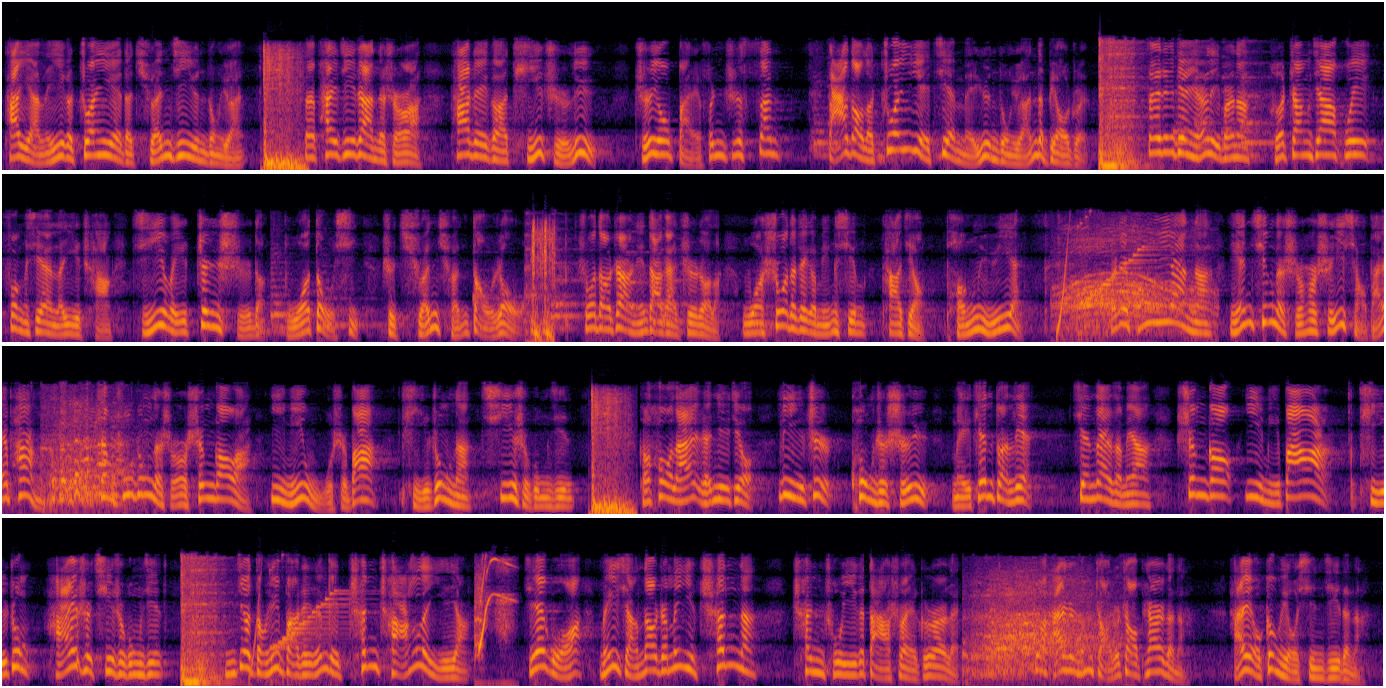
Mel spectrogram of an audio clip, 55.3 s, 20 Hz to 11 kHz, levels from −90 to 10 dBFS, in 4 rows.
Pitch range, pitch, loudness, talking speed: 160-245 Hz, 210 Hz, -19 LUFS, 240 characters per minute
